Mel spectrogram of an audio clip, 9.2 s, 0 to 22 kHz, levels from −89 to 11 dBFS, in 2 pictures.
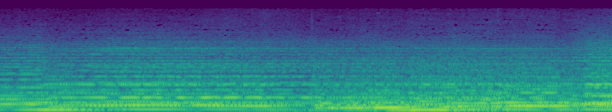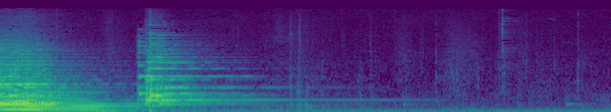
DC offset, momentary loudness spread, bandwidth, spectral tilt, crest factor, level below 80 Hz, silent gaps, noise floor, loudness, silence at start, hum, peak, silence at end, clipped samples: under 0.1%; 11 LU; 8.4 kHz; -9 dB/octave; 14 dB; -32 dBFS; none; -48 dBFS; -12 LUFS; 0 s; none; 0 dBFS; 2.9 s; under 0.1%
